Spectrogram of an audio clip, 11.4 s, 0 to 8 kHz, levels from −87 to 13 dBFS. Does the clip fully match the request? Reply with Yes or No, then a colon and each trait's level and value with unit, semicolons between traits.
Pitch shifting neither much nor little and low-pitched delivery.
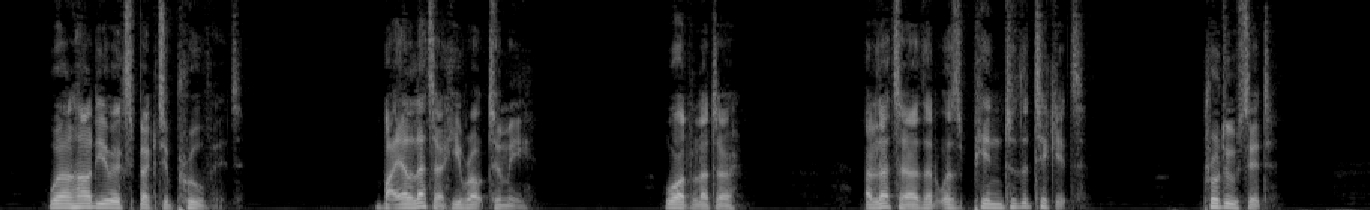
Yes: average, 4.2 semitones; low, 120 Hz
